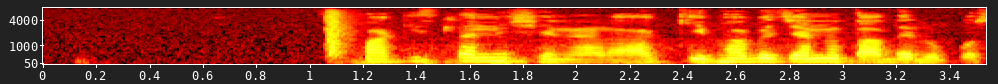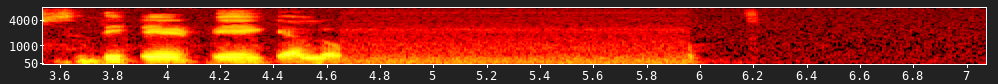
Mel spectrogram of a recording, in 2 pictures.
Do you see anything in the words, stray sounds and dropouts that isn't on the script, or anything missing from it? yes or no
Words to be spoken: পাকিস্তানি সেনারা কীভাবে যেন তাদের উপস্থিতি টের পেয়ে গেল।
no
